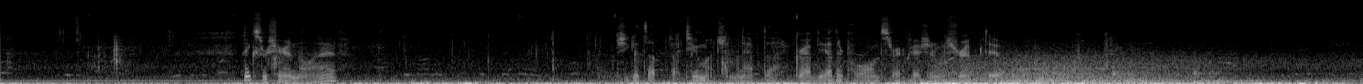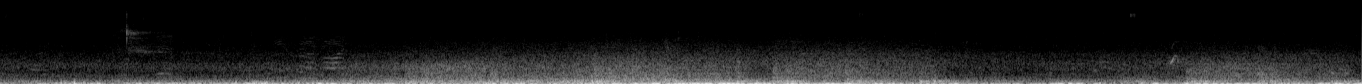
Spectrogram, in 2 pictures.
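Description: Wind blusters steadily outdoors, rumbling low.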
